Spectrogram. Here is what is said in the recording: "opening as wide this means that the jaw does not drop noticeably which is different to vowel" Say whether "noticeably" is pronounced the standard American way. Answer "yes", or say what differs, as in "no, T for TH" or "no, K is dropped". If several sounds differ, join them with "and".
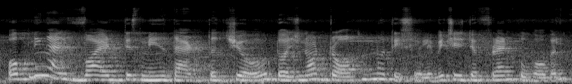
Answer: no, B is dropped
